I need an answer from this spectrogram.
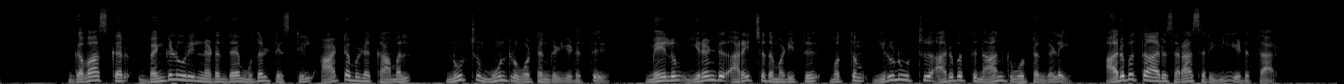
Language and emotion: Tamil, neutral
